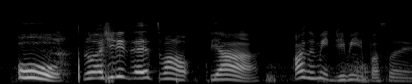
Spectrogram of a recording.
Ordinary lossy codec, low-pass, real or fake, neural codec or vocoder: none; 7.2 kHz; real; none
